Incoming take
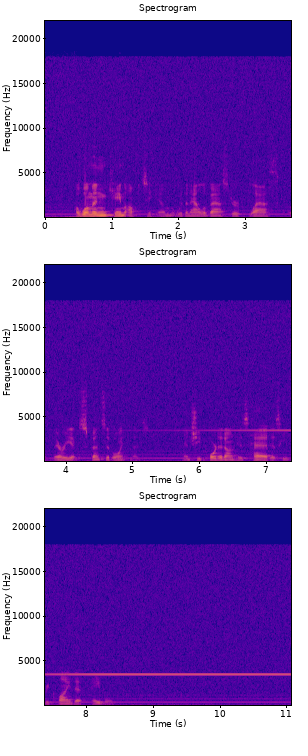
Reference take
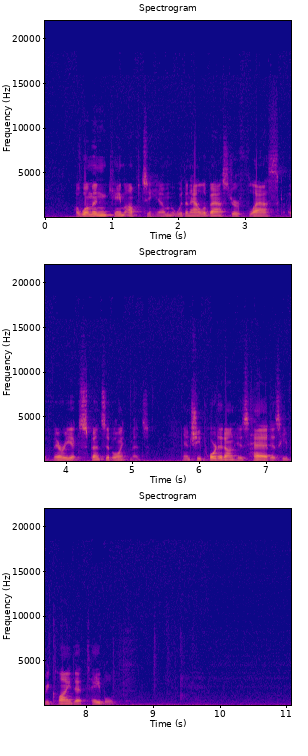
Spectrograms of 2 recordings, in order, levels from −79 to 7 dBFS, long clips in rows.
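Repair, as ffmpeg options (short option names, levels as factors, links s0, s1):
-af "bandreject=f=390.1:t=h:w=4,bandreject=f=780.2:t=h:w=4,bandreject=f=1170.3:t=h:w=4,bandreject=f=3500:w=30,afwtdn=0.0032,asetnsamples=n=441:p=0,asendcmd='1.21 volume volume 9dB',volume=1"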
